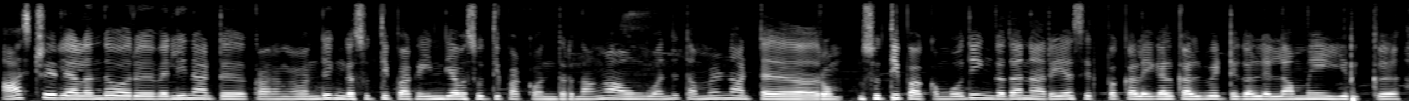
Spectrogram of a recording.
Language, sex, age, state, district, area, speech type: Tamil, female, 18-30, Tamil Nadu, Tirupattur, urban, spontaneous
